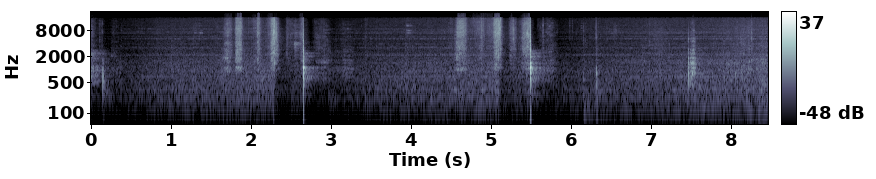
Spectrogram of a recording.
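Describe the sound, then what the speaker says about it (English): A knife cuts an apple into four sides around the core, giving a few sparse, quiet slicing strokes and sharp board knocks spread across a hushed background, close by with no talk. "My way of dicing up apple is to cut in 4 sides around the core."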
